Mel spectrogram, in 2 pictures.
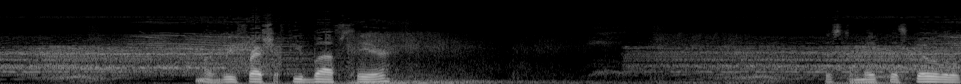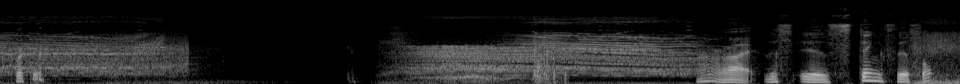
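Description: Magic spells hum and shimmer with ringing tones.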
